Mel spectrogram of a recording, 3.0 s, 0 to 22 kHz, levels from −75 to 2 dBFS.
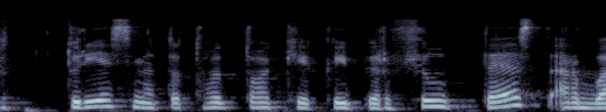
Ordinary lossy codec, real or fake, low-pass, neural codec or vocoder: MP3, 96 kbps; real; 10.8 kHz; none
